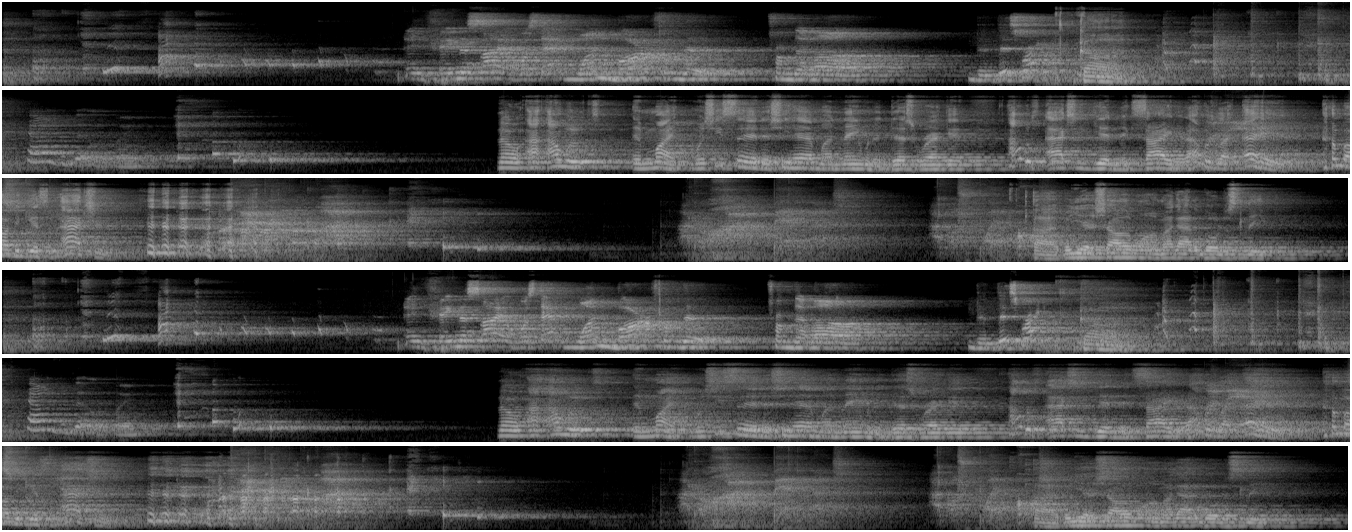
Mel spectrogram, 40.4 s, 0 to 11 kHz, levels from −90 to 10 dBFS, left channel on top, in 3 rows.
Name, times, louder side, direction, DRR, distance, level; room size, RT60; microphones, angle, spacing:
voice 1, 0.3-1.2 1.6-2.0 2.4-3.2 3.7-3.8 4.2-4.7 11.5-12.6 13.0-14.9 15.2-16.3 29.0-29.5 31.0-31.7, right 2 dB, 30° right, 3 dB, 1.1 m, -38 dB
voice 2, 4.0-7.0 7.7-8.6 9.7-10.4 29.3-29.4 29.8-29.9, right 2 dB, 50° right, 2 dB, 1.4 m, -28 dB
voice 3, 10.4-11.3 18.4-19.5 19.8-26.4 26.7-29.5 37.2-39.7, left 3 dB, 75° left, 6 dB, 1.0 m, -29 dB
Whispering, 25.5-26.2 26.8-27.7 29.2-30.5 33.5-35.4 36.2-37.5, right 1 dB, 10° right, 1.7 m, -35 dB
11.5 x 9.9 x 6.0 m, 2.5 s
head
